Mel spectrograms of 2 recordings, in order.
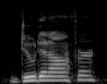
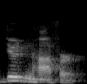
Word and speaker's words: Dudenhofer: we also have dave duden offer and dave i know i butchered your last name could you kindly pronounce it correctly yeah that's dudenhofer okay well thank you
